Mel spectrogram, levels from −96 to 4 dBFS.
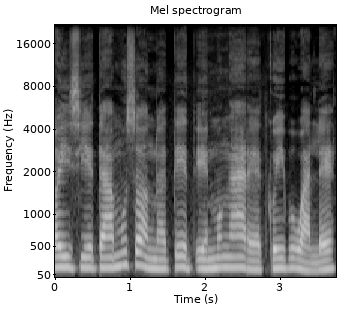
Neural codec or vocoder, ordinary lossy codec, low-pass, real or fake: none; none; none; real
